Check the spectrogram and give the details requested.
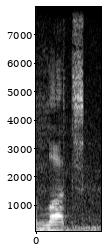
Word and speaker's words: Lotz: Or Lutz. There's so many ways to say the name, and I think Lotz is the way they say it here.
